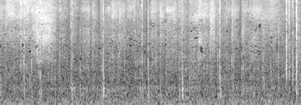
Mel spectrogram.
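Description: Long nails tap rapidly on the sides of a medium plastic yogurt tub standing upright. The result is a quiet, steady stream of light, dry clicks with bright edges that die away almost instantly, over a low, constant rumble and soft airy hiss.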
